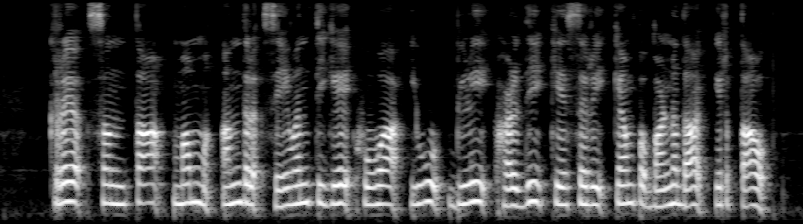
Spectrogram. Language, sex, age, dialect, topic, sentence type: Kannada, female, 25-30, Northeastern, agriculture, statement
